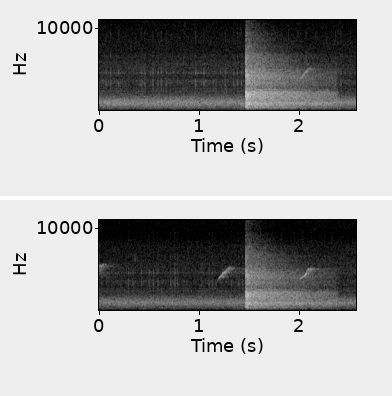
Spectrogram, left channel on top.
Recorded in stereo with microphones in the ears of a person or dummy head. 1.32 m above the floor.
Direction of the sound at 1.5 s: 5° left (ahead or behind).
